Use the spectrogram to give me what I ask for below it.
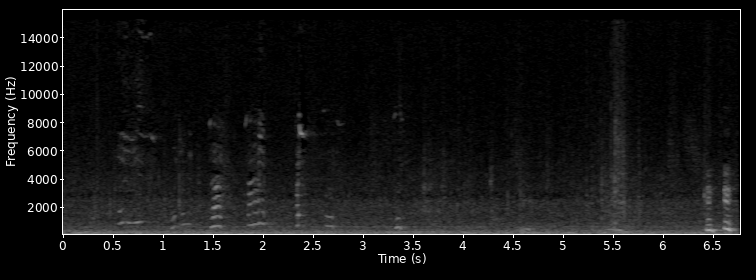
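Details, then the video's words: Black Russian Terrier puppies from a kennel litter playing together, giving scattered short high whimpers and yips over a steady low hum, with a woman's voice nearby. "Black Russian terrier puppies."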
